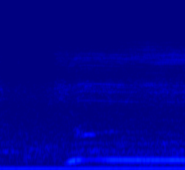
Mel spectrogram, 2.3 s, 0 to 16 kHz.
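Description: Coin vibration motor driven by an Arduino Mega at about 60% PWM starts buzzing about a second in, then runs with a faint, steady low hum. It has switched on because the force-sensing resistor's reading passed the 1000 threshold.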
